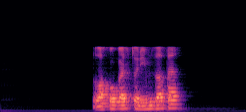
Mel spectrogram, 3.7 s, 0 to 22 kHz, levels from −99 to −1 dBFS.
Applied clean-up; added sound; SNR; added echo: neural mask model DeepFilterNet 3.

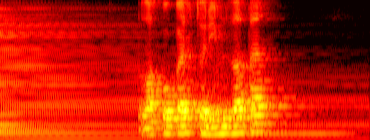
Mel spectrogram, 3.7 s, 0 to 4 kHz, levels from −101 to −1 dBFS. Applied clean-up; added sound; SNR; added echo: none; Keyboard (musical); 17 dB; reverberation time 0.7 s.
